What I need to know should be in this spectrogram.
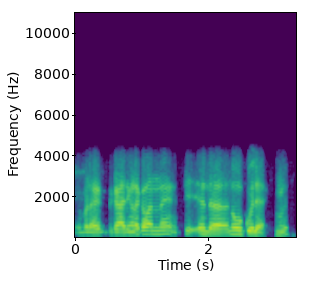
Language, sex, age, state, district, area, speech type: Malayalam, male, 18-30, Kerala, Malappuram, rural, conversation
